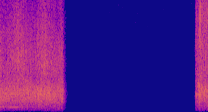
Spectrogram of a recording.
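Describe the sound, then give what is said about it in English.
An audience claps loudly in a dense, steady burst for about a second, welcoming a preacher at a Monday night church service, then it cuts off into near silence before the applause briefly returns at the very end. “Let's give him another warm welcome as he comes to preach to us.”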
